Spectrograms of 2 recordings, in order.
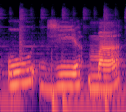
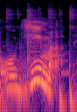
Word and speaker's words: Ujima: It's pronounced Ujima. So, the G is like pronounced. So, Ujima.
